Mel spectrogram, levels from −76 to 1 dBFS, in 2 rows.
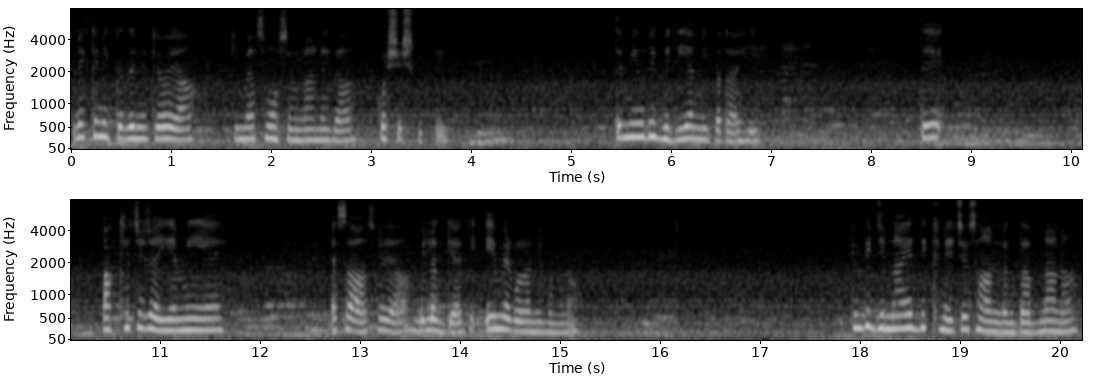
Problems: background sounds at intervals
